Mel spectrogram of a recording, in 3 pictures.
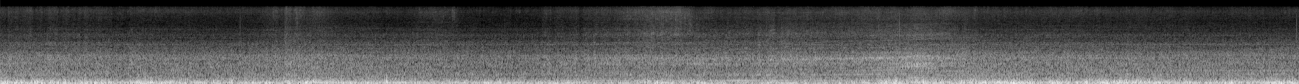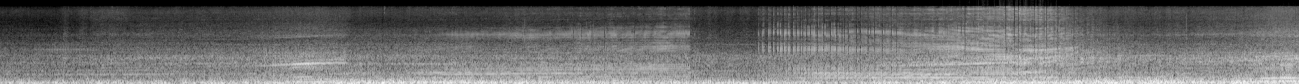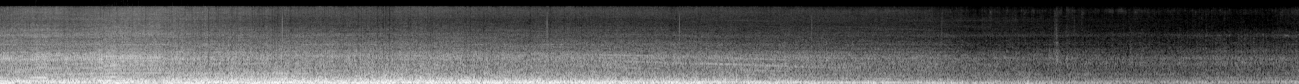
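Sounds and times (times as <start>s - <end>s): wind rush on microphone: 0.0s - 37.6s
motorcycle engine accelerating: 5.6s - 35.5s.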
